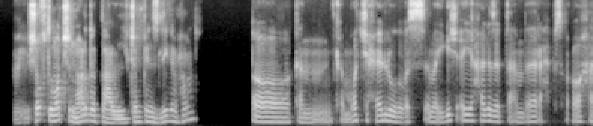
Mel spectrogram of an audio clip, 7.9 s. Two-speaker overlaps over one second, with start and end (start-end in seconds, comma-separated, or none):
none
